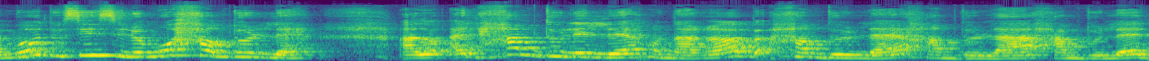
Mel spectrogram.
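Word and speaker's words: الحمد لله: Donc en fait c'est un mot assez drôle parce que on le prononce avec une lettre, avec un son qui n'existe pas en français, donc le ha, ça vient de la gorge, et ça fait quand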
